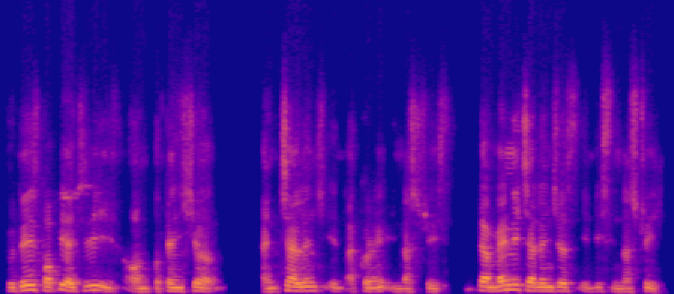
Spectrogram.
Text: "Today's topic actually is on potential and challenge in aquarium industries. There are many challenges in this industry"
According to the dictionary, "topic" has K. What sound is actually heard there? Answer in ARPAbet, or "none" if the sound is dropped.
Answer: none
